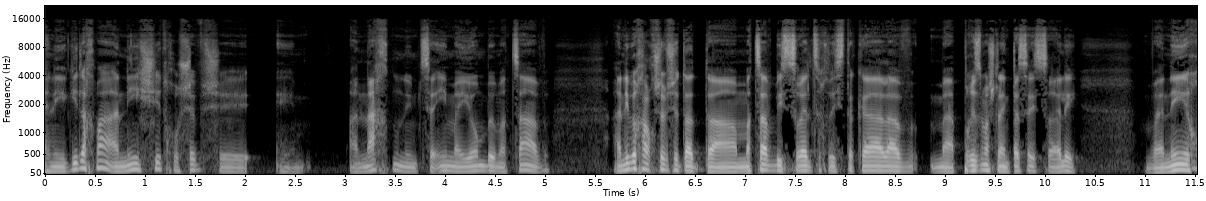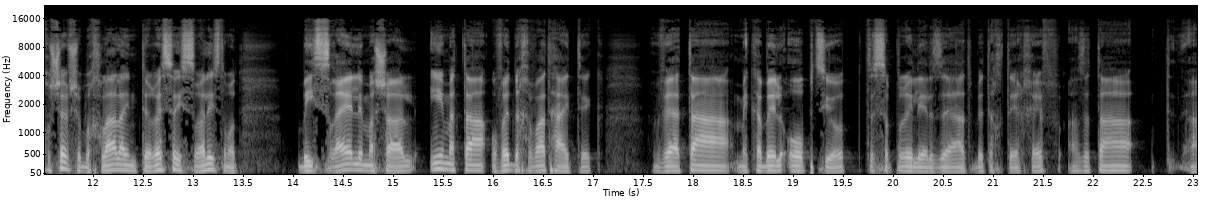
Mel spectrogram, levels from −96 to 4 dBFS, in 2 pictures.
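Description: Compressed frames skipped in this speech clip at 1.44 s, 6.09 s and 9.69 s: whole 23.2 ms codec frames go missing, jumping ahead about a fifth of a second at the first point and about a tenth at the others.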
